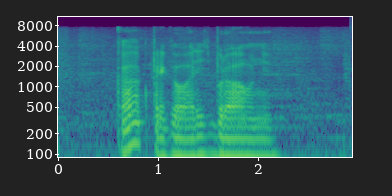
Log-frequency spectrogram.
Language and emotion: Russian, sad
